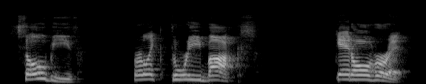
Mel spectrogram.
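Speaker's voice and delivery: angry ranting. Ranting about kitchen shears and vegetable peelers, angry ranting. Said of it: "sounds like I'm angry at you".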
